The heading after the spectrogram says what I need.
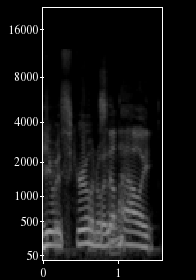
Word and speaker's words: Chilhowie: Chilhowie. Maybe that is how you say it. I've always just said Chillouee.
